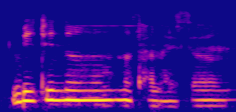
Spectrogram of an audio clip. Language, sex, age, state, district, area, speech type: Bodo, female, 18-30, Assam, Kokrajhar, rural, spontaneous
